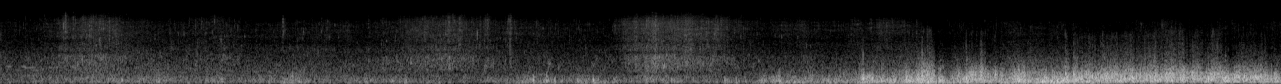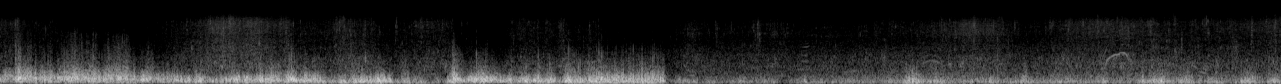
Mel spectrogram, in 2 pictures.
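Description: Wind blows outdoors over open water, gusting and rumbling strongly for a while.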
